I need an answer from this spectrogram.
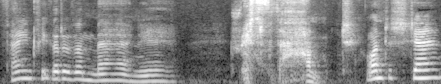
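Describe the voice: A man does a put-on character voice, high-pitched with lively intonation. His pace is fairly slow and his tone fairly bright.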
